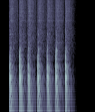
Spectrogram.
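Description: impact, knocking on a door

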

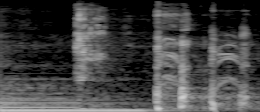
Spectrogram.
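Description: human body sound, cough

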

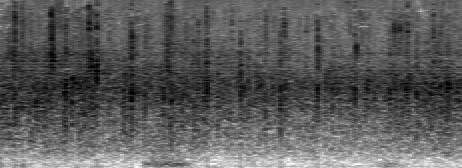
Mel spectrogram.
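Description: crowd, people applauding

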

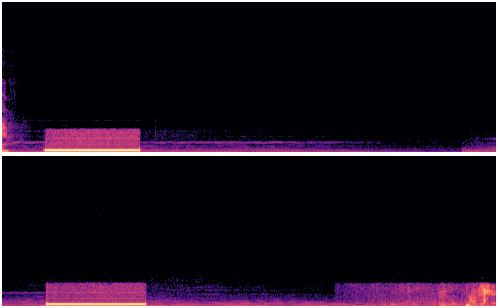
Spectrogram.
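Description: signal or alarm, telephone dial tone

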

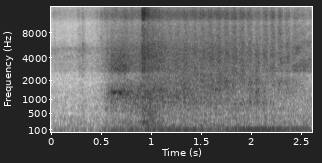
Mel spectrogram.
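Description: vehicle, car engine revving

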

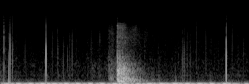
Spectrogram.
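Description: household object, door being closed

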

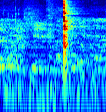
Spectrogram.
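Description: household object, beer glasses clinking

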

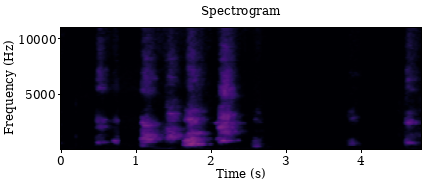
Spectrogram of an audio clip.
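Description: animal, dogs barking

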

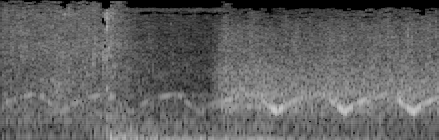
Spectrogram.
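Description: vehicle, police car siren arriving

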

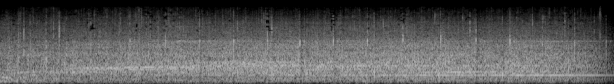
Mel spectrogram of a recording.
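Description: crowd, crowd cheering and applauding

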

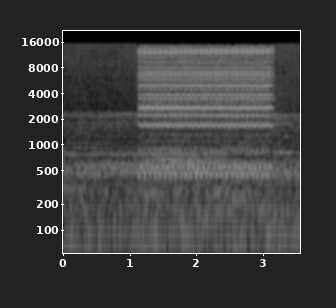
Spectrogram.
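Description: signal or alarm, telephone ringing

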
